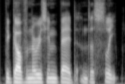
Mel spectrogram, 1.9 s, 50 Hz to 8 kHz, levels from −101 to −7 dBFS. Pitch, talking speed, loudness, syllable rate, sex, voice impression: 130 Hz, 225 wpm, -21 LUFS, 6.3 syllables/s, male, very masculine, very adult-like, very middle-aged, very thick, slightly tensed, powerful, slightly bright, slightly soft, slightly muffled, fluent, slightly raspy, very cool, intellectual, slightly refreshing, sincere, very calm, mature, friendly, reassuring, unique, elegant, wild, sweet, lively, kind, slightly modest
